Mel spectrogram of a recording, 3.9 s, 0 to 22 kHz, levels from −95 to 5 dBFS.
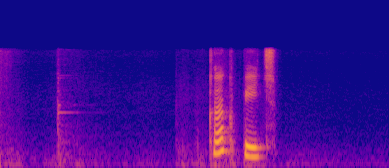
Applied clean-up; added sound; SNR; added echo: neural mask model RNNoise.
